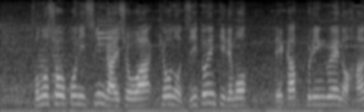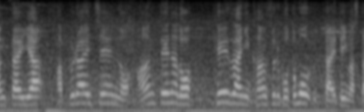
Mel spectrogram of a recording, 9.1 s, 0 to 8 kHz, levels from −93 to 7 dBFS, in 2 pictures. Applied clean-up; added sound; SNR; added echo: none; Purr; 16 dB; none.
